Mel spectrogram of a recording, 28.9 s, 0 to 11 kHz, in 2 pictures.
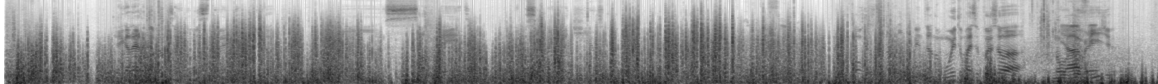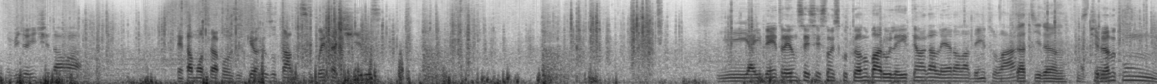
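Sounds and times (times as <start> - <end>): wind buffeting microphone: 0.1 - 28.9
paper crackling and rustling: 12.8 - 13.8, 14.4 - 28.9.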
